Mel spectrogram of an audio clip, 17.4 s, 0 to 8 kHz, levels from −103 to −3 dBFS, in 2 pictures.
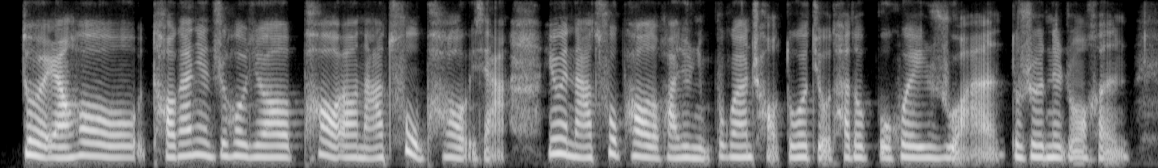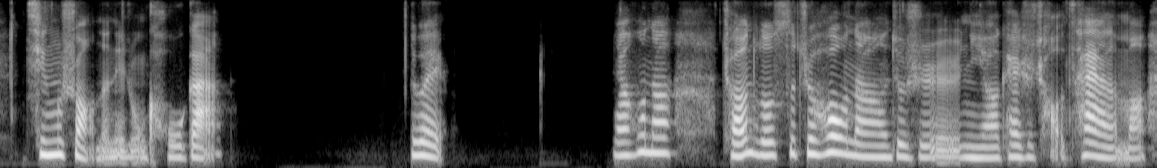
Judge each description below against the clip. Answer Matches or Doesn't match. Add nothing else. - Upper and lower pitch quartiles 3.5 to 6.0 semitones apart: Doesn't match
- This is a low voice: Doesn't match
